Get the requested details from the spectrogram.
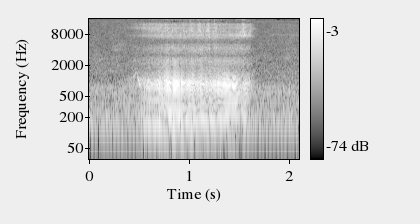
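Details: One rattling, buzzing snore on a single breath lasting about a second from a sleeping Brussels Griffon dog; snoring.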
